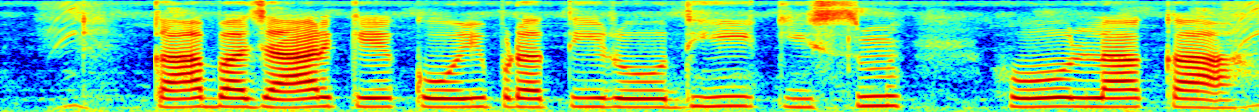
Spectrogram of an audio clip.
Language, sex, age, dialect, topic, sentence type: Magahi, female, 18-24, Western, agriculture, question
